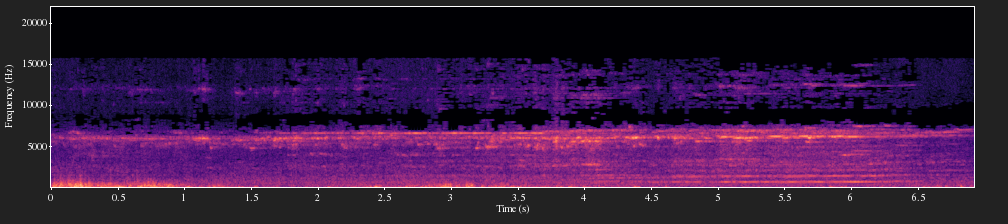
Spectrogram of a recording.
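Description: Freight train of open wagons braking to a stop: low rolling thumps from the wheels fade out while the brakes and wheels squeal in a steady high tone, joined by several held squealing tones about four seconds in.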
